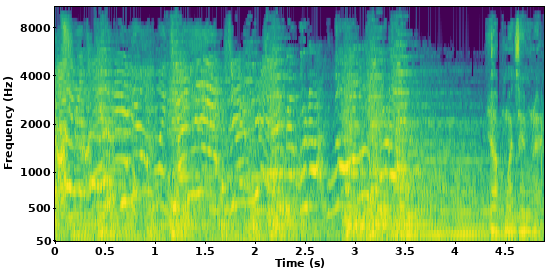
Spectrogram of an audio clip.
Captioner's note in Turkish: Bağırışmalar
